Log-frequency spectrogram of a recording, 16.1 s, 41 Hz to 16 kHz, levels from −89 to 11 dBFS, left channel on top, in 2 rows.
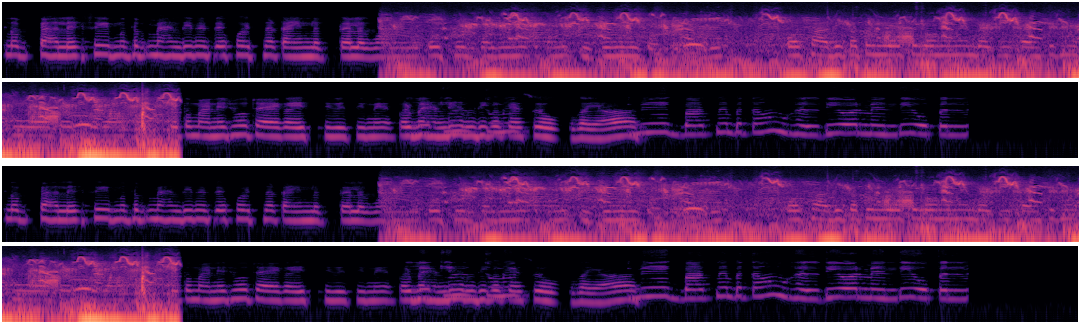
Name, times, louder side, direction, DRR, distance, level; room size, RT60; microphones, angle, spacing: voice 1, 0.0-5.4 5.9-12.8, left 3 dB, 85° left, 1.2 m, -41 dB
sound 1, 2.8-9.4, equal, ahead, 0.4 m, -24 dB
voice 2, 11.1-12.0 12.8-15.3, right 2 dB, 25° right, 4.9 m, -47 dB
head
